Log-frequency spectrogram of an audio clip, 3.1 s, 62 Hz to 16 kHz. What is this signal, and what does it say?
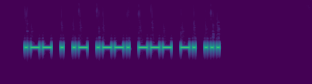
Morse code, heard as a keyed tone, about 40 wpm, 700 Hz. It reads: WEAPONS
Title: Sets of 5 Words Encore - New Word Drill - 40wpm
